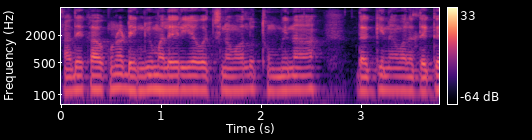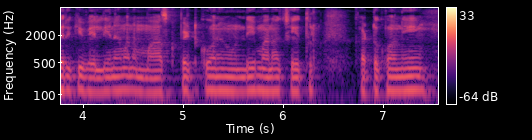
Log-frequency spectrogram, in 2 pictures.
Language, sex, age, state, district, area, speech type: Telugu, male, 18-30, Telangana, Hyderabad, urban, spontaneous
